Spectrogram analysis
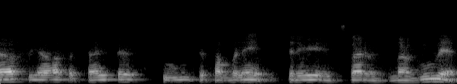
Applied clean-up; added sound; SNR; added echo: neural mask model DeepFilterNet 3.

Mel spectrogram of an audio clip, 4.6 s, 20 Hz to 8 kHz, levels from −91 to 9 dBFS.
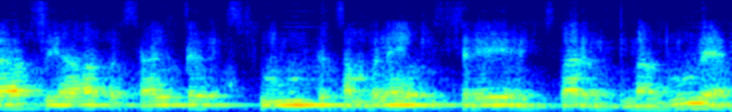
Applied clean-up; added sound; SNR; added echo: neural separator model SepFormer DNS4.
